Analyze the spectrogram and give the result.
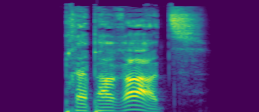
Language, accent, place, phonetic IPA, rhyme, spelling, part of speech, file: German, Germany, Berlin, [pʁɛpaˈʁaːt͡s], -aːt͡s, Präparats, noun, De-Präparats.ogg
- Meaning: genitive singular of Präparat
